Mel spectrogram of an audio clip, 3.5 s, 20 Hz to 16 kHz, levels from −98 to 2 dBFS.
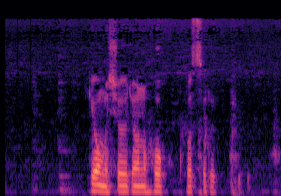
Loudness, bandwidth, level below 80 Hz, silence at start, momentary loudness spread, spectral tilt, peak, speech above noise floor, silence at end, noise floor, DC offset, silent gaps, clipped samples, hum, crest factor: -29 LUFS; 11.5 kHz; -60 dBFS; 1.1 s; 12 LU; -5.5 dB/octave; -10 dBFS; 37 dB; 0.55 s; -64 dBFS; under 0.1%; none; under 0.1%; none; 22 dB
